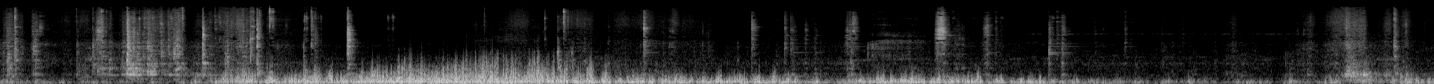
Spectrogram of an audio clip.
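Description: Small clicks, knocks and scrapes of hands and metal parts as a replacement DPF vaporizer is lined up and threaded in by hand under a van. A loud, low rumble of unclear origin swells for several seconds in the middle, dies down, and comes back briefly a few seconds later.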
